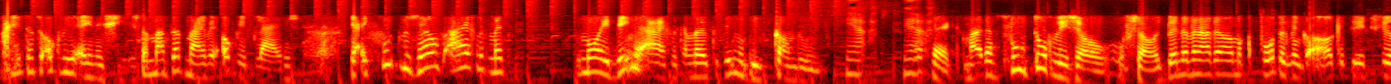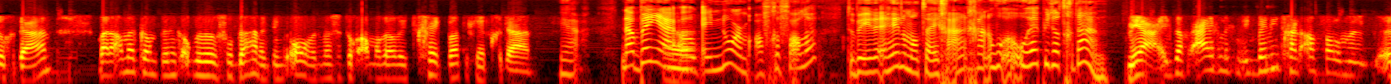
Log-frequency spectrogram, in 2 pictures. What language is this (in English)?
Dutch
